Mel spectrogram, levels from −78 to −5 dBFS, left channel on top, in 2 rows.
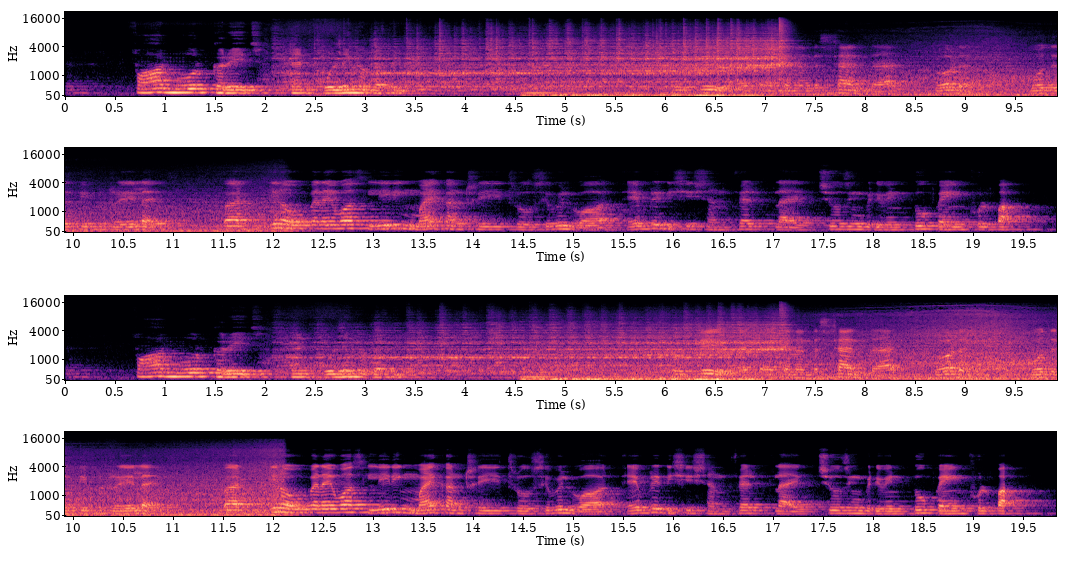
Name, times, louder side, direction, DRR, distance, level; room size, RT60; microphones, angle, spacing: voice 1, 0.7-2.0 2.2-3.4, left 2 dB, 35° left, 6 dB, 0.7 m, -19 dB
sound 1, 1.9-7.2, left 1 dB, 55° left, 1.5 m, -25 dB
sound 2, 4.5-12.1, right 4 dB, 80° right, 0.4 m, -25 dB
voice 2, 6.0-9.2 9.6-11.0 11.5-19.3, right 2 dB, 40° right, 6 dB, 0.7 m, -24 dB
5.5 x 4.6 x 5.1 m, 1.1 s
head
